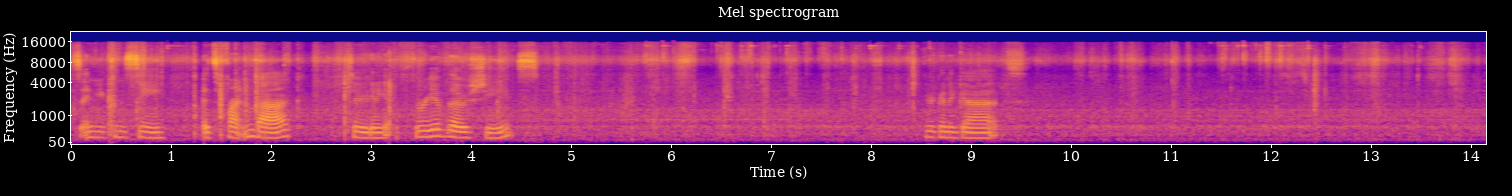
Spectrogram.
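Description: Paper rustles and crinkles as it is handled close by.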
